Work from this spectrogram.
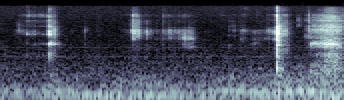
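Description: Quiet, sticky tearing and peeling noises, a few short crackly bursts as the thin membrane is pulled away from pork ribs, up close.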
